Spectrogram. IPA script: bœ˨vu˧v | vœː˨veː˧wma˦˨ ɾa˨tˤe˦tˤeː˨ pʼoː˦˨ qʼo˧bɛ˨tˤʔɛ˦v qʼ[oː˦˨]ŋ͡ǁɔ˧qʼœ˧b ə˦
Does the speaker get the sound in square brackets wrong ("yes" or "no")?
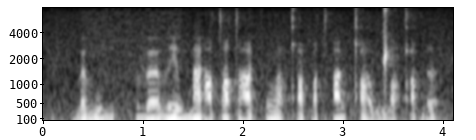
no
